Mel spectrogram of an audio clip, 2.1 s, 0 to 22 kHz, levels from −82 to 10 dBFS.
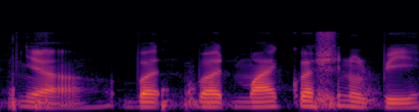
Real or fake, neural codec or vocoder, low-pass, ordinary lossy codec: real; none; none; none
